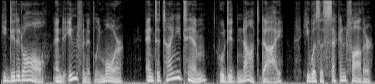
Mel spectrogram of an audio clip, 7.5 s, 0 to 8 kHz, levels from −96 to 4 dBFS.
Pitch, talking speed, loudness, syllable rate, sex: 115 Hz, 160 wpm, -18 LUFS, 4.2 syllables/s, male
